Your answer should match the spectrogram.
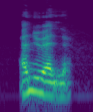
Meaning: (adjective) feminine singular of annuel; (noun) short for plante annuelle
- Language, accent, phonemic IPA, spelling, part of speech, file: French, Canada, /a.nɥɛl/, annuelle, adjective / noun, LL-Q150 (fra)-annuelle.wav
